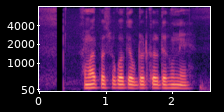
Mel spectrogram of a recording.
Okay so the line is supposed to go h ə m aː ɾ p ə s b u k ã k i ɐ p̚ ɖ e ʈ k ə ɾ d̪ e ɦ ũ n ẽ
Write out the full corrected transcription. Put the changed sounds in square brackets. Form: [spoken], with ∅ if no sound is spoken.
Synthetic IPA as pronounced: h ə m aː ɾ p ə s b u k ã k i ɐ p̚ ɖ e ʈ k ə ɾ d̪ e ɦ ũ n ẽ

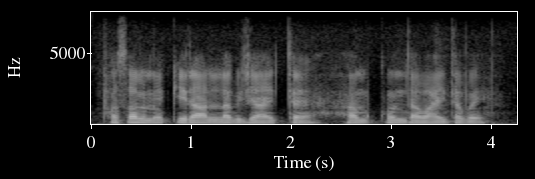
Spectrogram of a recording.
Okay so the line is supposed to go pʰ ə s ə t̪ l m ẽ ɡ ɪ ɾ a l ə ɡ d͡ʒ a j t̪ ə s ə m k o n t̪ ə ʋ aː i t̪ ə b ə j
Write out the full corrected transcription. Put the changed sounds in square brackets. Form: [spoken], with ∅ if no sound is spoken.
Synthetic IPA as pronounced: pʰ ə s ə [∅] l m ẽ [k] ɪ ɾ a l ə ɡ d͡ʒ a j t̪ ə [h] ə m k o n [d̪] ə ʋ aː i [d̪] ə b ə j

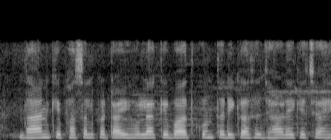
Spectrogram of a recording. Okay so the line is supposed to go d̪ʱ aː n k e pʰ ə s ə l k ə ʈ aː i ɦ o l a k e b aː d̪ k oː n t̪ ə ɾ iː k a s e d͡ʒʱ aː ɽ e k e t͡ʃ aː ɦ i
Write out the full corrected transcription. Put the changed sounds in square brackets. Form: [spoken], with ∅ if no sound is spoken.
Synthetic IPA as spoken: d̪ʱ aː n k e pʰ ə s ə l k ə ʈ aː i ɦ o l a k e b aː d̪ k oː n t̪ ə ɾ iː k a s e d͡ʒʱ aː ɽ e k e t͡ʃ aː ɦ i

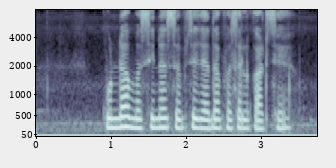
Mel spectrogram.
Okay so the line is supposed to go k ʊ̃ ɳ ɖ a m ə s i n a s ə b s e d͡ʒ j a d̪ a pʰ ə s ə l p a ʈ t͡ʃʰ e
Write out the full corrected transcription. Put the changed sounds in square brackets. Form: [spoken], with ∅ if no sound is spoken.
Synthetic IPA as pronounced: k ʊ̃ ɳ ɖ a m ə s i n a s ə b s e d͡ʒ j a d̪ a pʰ ə s ə l [k] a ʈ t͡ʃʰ e

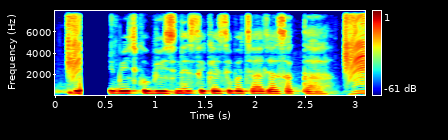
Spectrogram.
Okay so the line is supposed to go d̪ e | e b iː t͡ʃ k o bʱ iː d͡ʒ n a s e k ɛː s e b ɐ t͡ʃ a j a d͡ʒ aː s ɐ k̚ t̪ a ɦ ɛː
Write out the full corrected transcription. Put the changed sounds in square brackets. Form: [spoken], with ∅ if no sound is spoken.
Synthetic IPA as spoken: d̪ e | e b iː t͡ʃ k o bʱ iː d͡ʒ n [e] s e k ɛː s e b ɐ t͡ʃ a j a d͡ʒ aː s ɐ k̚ t̪ a ɦ ɛː

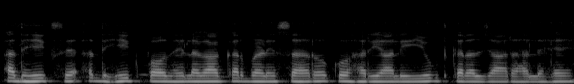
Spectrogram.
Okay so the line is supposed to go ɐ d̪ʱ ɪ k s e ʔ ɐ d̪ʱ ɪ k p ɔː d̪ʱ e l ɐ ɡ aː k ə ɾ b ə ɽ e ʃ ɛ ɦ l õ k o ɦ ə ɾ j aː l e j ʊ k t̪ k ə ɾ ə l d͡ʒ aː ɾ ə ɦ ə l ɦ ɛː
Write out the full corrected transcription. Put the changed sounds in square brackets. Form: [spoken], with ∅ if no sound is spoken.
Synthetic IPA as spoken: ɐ d̪ʱ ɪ k s e ʔ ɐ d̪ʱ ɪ k p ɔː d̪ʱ e l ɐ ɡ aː k ə ɾ b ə ɽ e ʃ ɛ ɦ [ɾ] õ k o ɦ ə ɾ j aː l [i] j ʊ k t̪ k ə ɾ ə l d͡ʒ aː ɾ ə ɦ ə l ɦ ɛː

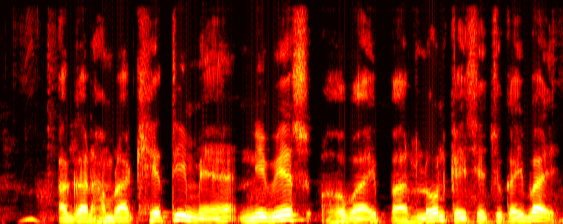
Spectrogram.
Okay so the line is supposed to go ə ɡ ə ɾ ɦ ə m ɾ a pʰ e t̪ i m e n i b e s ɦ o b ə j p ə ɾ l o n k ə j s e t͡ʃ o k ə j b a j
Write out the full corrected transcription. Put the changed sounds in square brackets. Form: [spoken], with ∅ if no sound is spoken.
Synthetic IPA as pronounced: ə ɡ ə ɾ ɦ ə m ɾ a [kʰ] e t̪ i m e n i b e s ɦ o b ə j p ə ɾ l o n k ə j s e t͡ʃ [u] k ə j b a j

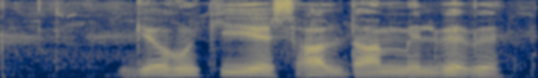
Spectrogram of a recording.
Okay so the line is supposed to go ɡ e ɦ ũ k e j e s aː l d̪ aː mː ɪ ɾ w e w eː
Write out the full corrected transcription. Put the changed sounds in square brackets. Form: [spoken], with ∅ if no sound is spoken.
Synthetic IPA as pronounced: ɡ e ɦ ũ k [i] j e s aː l d̪ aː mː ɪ [l] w e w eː

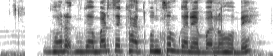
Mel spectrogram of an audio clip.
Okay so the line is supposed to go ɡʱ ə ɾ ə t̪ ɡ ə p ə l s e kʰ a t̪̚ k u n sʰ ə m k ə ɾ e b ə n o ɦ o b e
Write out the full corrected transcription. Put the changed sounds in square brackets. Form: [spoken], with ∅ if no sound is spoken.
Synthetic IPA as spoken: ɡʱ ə ɾ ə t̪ ɡ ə [b] ə [ɾ] s e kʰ a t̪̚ k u n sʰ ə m k ə ɾ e b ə n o ɦ o b e

